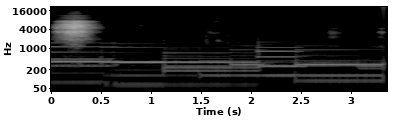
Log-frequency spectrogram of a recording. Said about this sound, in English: I think that was the first sniffle of … rant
